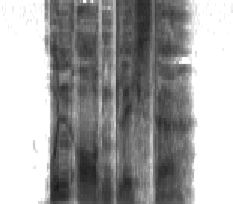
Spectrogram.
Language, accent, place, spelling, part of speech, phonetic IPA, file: German, Germany, Berlin, unordentlichster, adjective, [ˈʊnʔɔʁdn̩tlɪçstɐ], De-unordentlichster.ogg
- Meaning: inflection of unordentlich: 1. strong/mixed nominative masculine singular superlative degree 2. strong genitive/dative feminine singular superlative degree 3. strong genitive plural superlative degree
